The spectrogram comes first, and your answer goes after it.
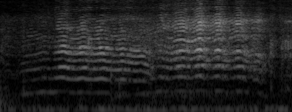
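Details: Domestic goat raised on a farm, giving a single strong bleat with a wavering, nasal, harmonic-rich tone that brightens in the middle and holds steady for over a second, over a low background rumble.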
